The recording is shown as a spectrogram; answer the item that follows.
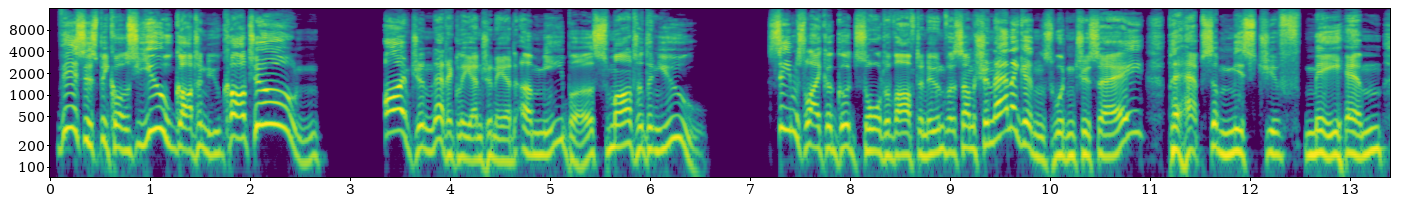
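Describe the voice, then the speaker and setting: For game voice lines, a man plays a genteel, mischievous gremlin, a genetically engineered intellectual, in a playful mood: unhurried and theatrical, with extremely swooping intonation and posh, pompous, mock-polite diction. His voice is on the high side with a darkish tone. The studio-quality recording has no echo.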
